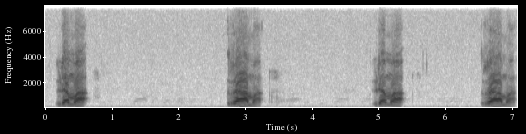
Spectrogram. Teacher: Each pair, the first of each pair will have the flapped R, the second pair the trilled R.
